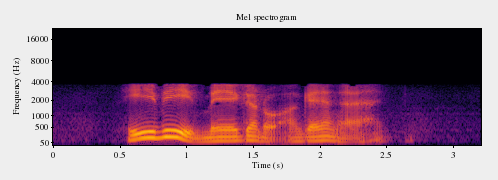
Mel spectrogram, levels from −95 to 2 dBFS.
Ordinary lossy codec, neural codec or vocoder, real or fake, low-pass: MP3, 24 kbps; codec, 16 kHz, 0.3 kbps, FocalCodec; fake; 3.6 kHz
